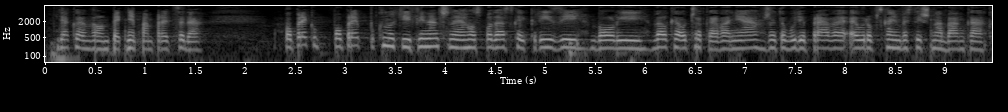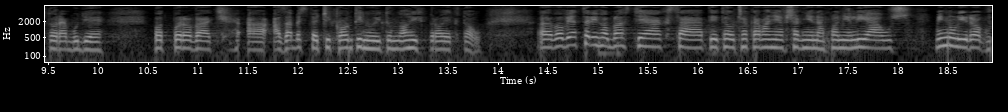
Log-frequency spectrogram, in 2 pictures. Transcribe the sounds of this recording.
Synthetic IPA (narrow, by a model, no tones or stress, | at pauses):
ɟakujɛmʋɛʎmipɛkɲɛpaːnpɾɛt͡sɛd̪a | ppɔpɾɛpu̥knuciːfinant͡ʃnɛjaɦɔspɔd̪aːɾskɛjkɾiːzibɔliʋɛʎkɛːɔt͡ʃakaːʋaɲɪaʒɛt̪ɔbuɟɛpɾaːʋɛʔɛʊɾɔːpskainʋɛst̪it͡ʃnaːbaŋkakt̪ɔɾaːbuɟɛpɔt̪̚pɔɾɔʋacaʔazabɛspɛt͡ʃickɔnt̪inuit̪umnɔɦiːxpɾɔjɛkt̪ɔ̰ʊʋɔʋɪat͡sɛɾiːɣɔblascɪaxsat̪ɪɛt̪ɔɔt͡ʃakaːʋaɲɪafʃaɡɲɛnapl̩ɲiliauʒ | minuliːɾɔɡ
